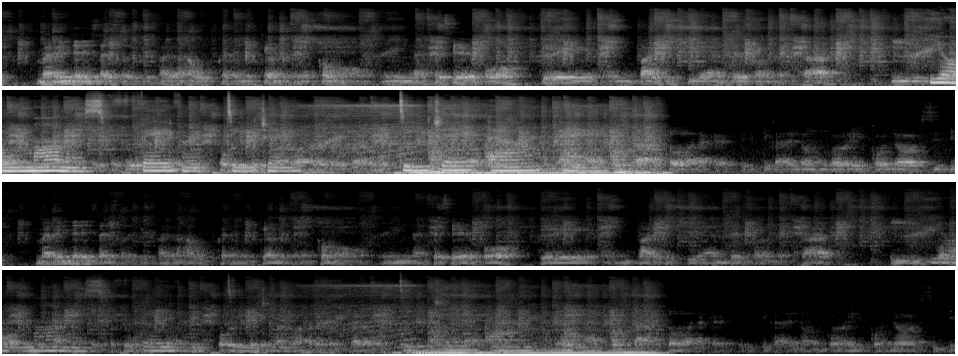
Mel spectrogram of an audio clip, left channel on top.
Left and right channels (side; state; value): right; quieter; 9.0 dB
